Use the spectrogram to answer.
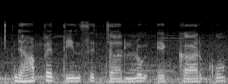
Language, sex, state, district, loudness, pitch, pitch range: Hindi, male, Punjab, Kapurthala, -16 LUFS, 145 Hz, 135-155 Hz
